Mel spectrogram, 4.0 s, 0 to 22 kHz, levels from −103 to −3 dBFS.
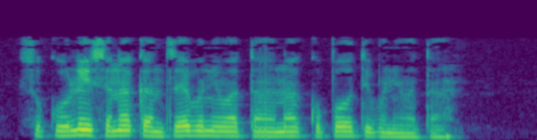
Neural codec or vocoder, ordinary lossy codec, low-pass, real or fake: none; MP3, 96 kbps; 7.2 kHz; real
